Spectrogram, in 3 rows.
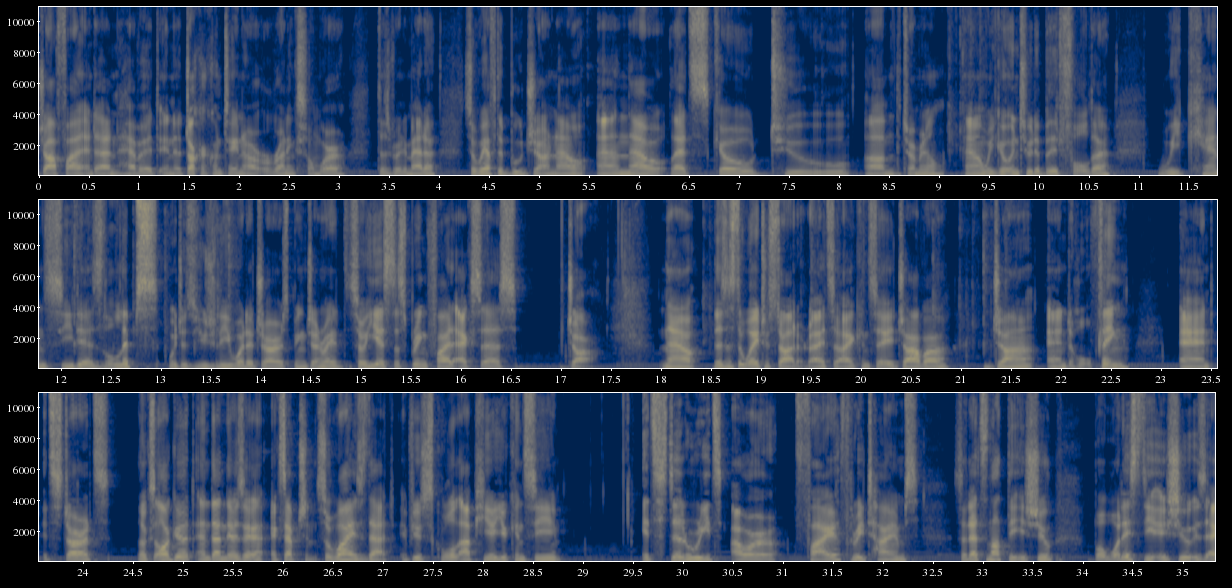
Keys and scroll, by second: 9.7 Tab, 9.9 Return, 13.1 Tab, 13.3 Return, 21.5 Tab, 22.4 Return.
